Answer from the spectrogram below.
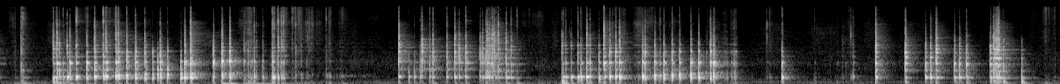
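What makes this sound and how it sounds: A bright pink, hollow, corrugated plastic pop tube is scratched and flicked along its ribbed surface by long blue-painted nails while being bent and stretched. The result is rapid bursts of dry, clicky ticks with a hollow tone, separated by brief pauses.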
